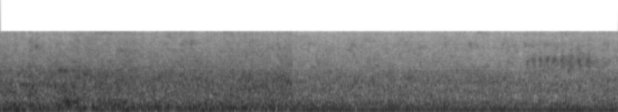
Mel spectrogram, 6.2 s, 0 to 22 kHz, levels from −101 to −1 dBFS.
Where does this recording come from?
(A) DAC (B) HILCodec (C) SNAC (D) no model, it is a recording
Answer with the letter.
B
